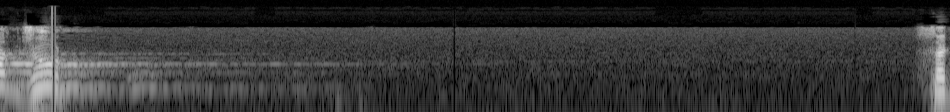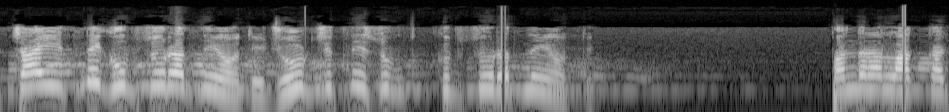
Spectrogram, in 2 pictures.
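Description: A man speaks forcefully through a microphone and loudspeakers, with long pauses.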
